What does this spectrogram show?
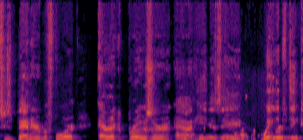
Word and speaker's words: Broser: It's pronounced like a Z, but it's actually S. BROSER. Brozer Built.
